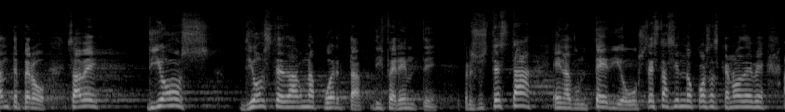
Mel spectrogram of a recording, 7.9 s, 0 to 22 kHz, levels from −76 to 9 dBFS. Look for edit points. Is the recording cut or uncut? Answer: uncut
